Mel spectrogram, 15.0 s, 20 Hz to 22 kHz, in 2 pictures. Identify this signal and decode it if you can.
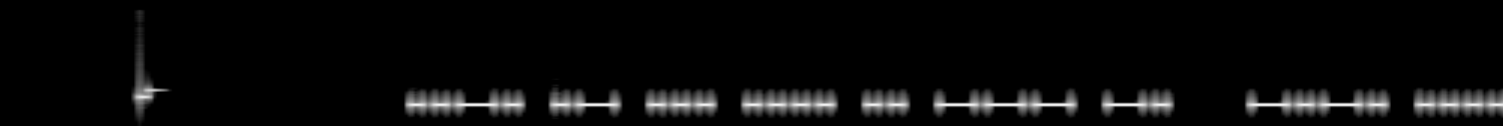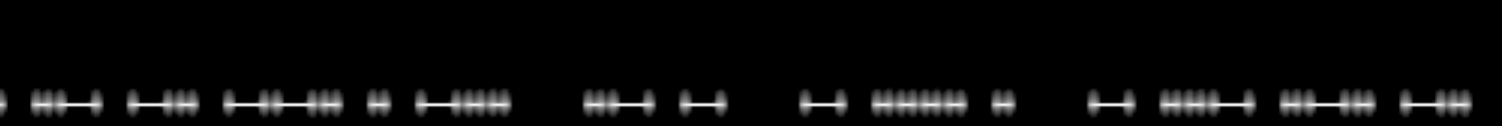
Morse code, heard as a keyed tone, about 21 wpm, 700 Hz. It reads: FASHION CHANGED AT THE TURN
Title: Sentences with 5-Word Phrases - 20wpm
